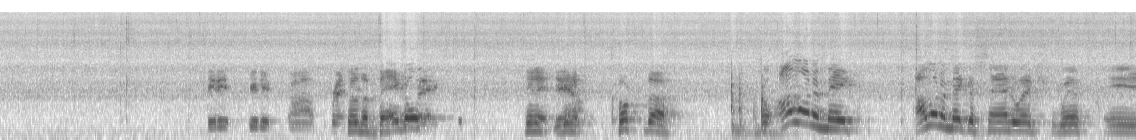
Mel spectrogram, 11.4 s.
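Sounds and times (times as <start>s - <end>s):
ribeye steak sizzling in a $25 panini press: 0.0s - 11.3s
speech: 2.1s - 6.8s, 7.5s - 11.3s.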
